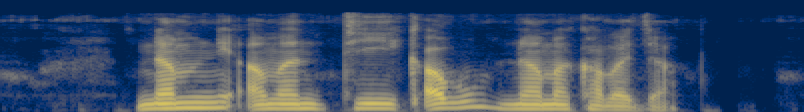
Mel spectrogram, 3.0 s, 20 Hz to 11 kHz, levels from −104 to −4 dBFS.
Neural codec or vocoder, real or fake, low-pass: codec, 16 kHz, 4.8 kbps, FACodec; fake; 7.2 kHz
